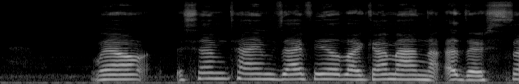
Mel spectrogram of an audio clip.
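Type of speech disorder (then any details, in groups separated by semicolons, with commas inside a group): Bulbar dysarthria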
